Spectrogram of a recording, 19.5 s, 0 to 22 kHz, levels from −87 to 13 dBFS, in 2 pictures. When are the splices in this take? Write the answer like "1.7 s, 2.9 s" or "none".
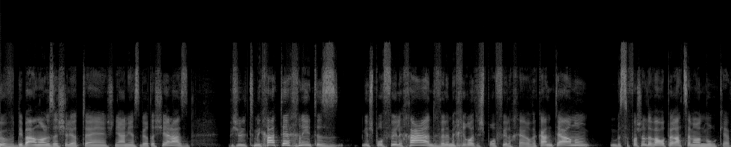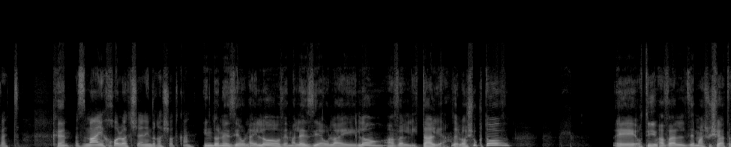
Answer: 12.3 s, 15.8 s, 18.5 s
